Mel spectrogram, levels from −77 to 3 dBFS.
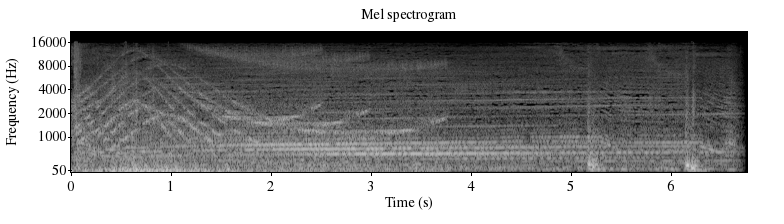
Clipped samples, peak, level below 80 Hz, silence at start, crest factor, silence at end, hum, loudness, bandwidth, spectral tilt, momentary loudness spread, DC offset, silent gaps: under 0.1%; -6 dBFS; -30 dBFS; 0 s; 14 dB; 0.05 s; none; -22 LUFS; 16 kHz; -4 dB/octave; 7 LU; under 0.1%; none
